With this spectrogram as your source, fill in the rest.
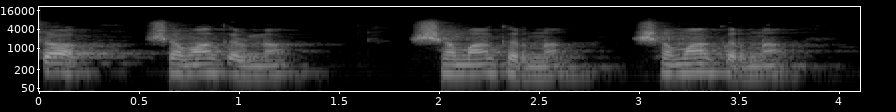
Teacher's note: अक्षा जो है क और मूर्धन्य श का मिश्रण है, क और मूर्धन्य श का मिश्रण है, दोनों को संयुक्त करके तब बनाया गया अक्ष, इसलिए पढ़ते हैं अक्ष।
